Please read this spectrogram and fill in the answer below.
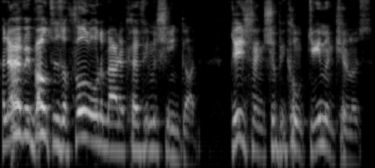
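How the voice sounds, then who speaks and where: Picture a man playing a gunsmith in his seventies from an audio story. His voice crackles with gravel and carries a hard, forceful edge at a slightly raised pitch. He speaks bluntly and matter-of-factly, with a world-weary temper. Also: normal speed, heavily acted. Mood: matter-of-fact, grim.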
